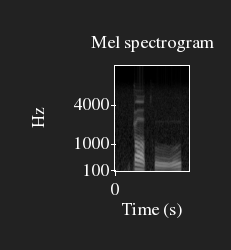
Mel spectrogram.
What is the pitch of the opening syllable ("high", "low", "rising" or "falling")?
falling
